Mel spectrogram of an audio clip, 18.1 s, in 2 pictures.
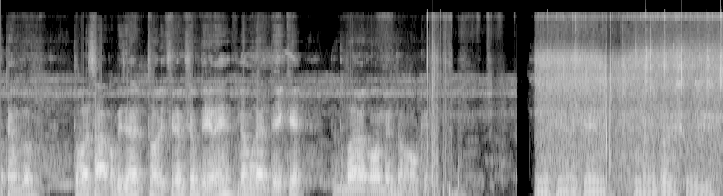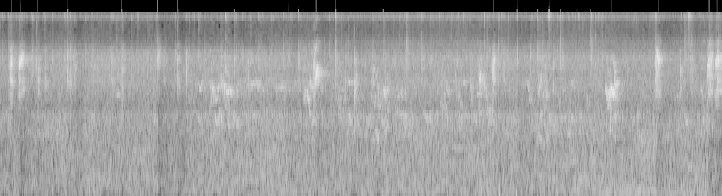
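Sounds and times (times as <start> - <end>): hum-like voice: 6.7 - 9.0
heavy rain on roofs and leaves: 6.7 - 18.0
high bird chirps: 8.4 - 18.0.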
